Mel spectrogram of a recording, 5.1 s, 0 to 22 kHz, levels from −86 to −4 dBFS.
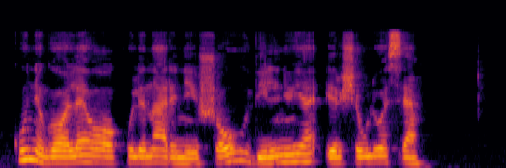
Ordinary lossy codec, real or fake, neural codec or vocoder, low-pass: AAC, 64 kbps; real; none; 9.9 kHz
